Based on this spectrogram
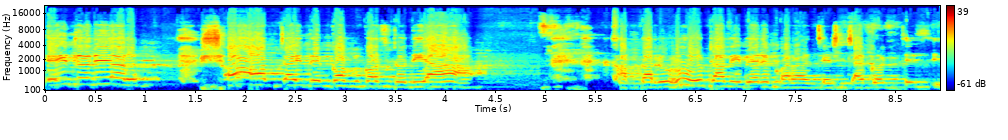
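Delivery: weeping, sermon-like crying delivery.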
